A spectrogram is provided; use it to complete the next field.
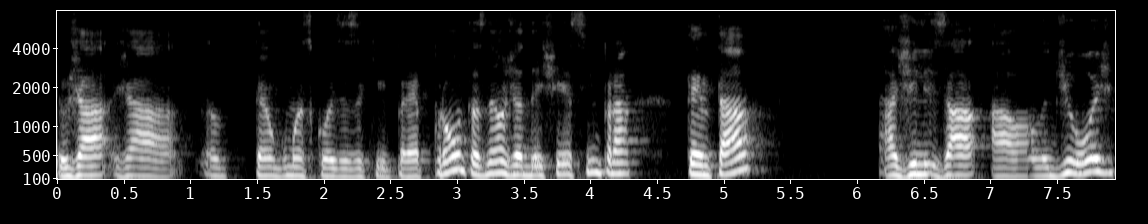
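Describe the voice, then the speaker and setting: A man speaks in a normal speaking voice at a fairly slow pace, his fairly high pitch moving with lively intonation over a quiet background. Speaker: physics teacher. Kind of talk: online lecture.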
